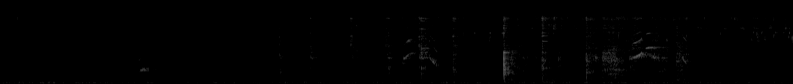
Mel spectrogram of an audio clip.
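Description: Food starts sizzling in a hot steel wok about three seconds in, with a metal spatula clicking and scraping against the pan. Faint short squeaks from baby macaques come now and then.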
